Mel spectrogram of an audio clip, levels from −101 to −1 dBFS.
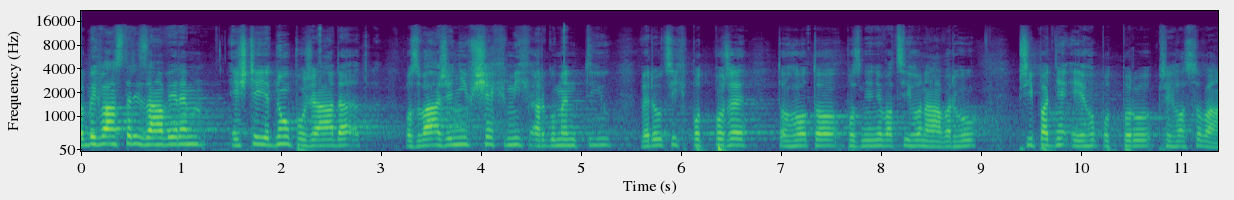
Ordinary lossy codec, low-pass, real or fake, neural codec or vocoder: AAC, 64 kbps; 14.4 kHz; real; none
